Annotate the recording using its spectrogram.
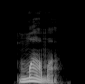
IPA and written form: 'mamə (мама)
